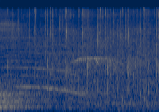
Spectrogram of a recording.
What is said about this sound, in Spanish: un fuerte aplauso para estos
